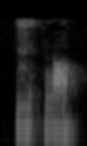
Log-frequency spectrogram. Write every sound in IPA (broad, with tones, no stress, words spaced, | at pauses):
vʲɛ˥˨kŋɑ˥˨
